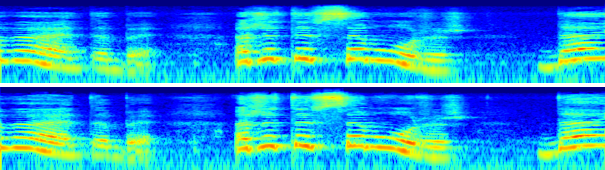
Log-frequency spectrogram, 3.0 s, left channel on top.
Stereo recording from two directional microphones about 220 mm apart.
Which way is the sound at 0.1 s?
40° right (ahead or behind).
